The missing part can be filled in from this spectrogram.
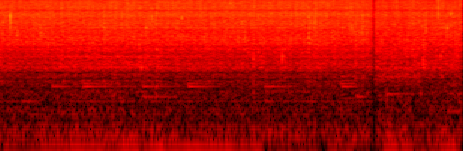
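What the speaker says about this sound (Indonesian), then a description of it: "Ditumis sampai ayamnya berubah warna." Loud continuous sizzling of chicken stir-frying in a hot pan, with faint scraping of stirring and a brief clunk near the end.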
